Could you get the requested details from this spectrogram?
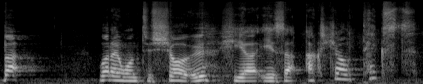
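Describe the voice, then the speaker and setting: With a voice that sits high and sounds a bit bright, a man whose mother tongue is Japanese lectures as a professor. He frequently falters and reworks his sentences.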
